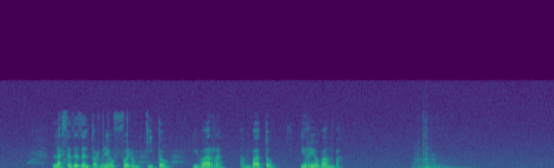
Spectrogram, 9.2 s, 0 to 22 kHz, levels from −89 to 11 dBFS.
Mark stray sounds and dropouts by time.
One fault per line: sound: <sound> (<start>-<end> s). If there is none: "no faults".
sound: thud (6.8-8.0 s)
